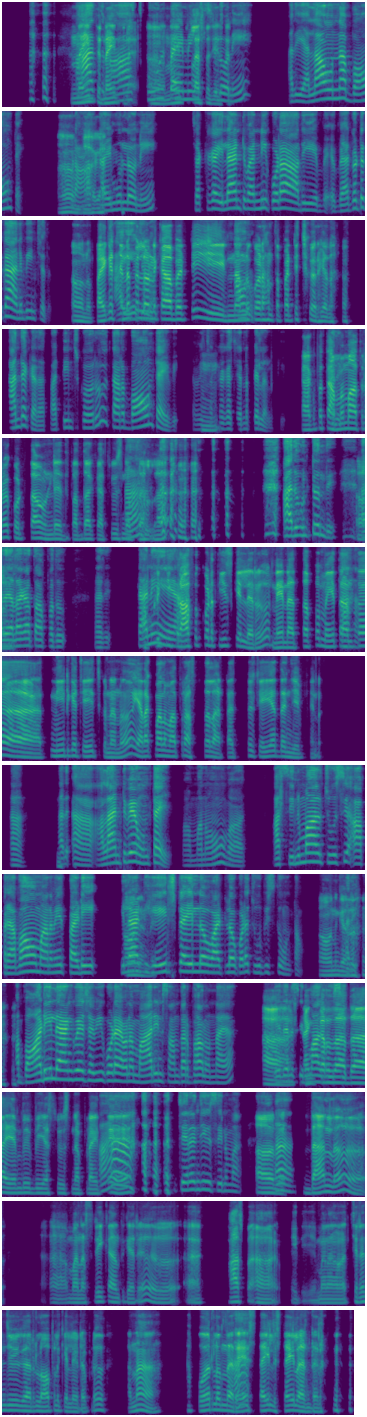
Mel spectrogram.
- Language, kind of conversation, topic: Telugu, podcast, ఏ సినిమా పాత్ర మీ స్టైల్‌ను మార్చింది?
- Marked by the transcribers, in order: chuckle; in English: "టైమింగ్స్‌లోని"; in English: "క్లాస్‌లో"; other background noise; in English: "ఏజ్‌లోని"; laughing while speaking: "అంత పట్టించుకోరు కదా!"; chuckle; in English: "క్రాఫ్‌కి"; in English: "నీట్‌గా"; in English: "టచ్"; chuckle; in English: "హెయిర్ స్టైల్‌లో"; in English: "బాడీ"; chuckle; chuckle; put-on voice: "అన్నా, ఆ పోర్లున్నారే స్టైలు స్టైల్"; in English: "స్టైల్"; chuckle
